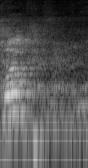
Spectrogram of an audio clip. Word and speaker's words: Cook: It's pronounced Cook.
